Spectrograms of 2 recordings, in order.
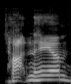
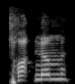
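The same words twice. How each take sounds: First: It is pronounced in an American-style way. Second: It is pronounced in a British-style way. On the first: The speaker calls it wrong. "how Americans would say it" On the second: The speaker calls it right. "you have to pronounce it kind of the same way"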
